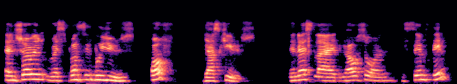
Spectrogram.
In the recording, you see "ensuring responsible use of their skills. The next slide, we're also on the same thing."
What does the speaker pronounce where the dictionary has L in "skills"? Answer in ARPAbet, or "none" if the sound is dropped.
none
